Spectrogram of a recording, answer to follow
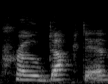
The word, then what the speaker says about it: productive: Pay attention to the pronunciation of it. Again, this is a schwa sound. It's not productive, it's pr. This O is a.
